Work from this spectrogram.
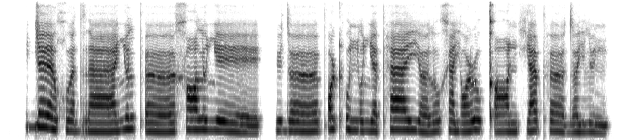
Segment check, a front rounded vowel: present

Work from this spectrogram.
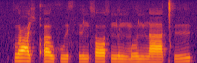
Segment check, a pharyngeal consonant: present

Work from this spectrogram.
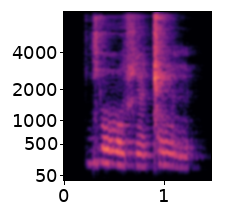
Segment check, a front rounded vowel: absent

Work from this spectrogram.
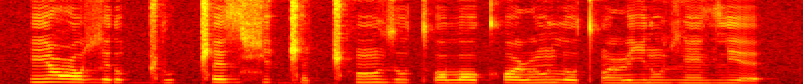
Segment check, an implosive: absent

